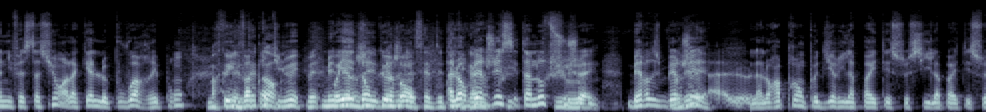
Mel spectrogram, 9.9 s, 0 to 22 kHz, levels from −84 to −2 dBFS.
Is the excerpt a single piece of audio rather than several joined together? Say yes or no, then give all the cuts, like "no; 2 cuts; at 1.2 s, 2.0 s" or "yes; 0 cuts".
no; 1 cut; at 7.5 s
